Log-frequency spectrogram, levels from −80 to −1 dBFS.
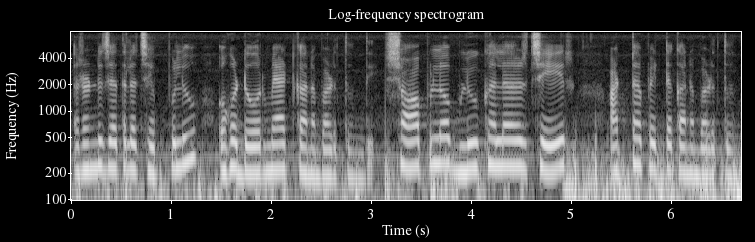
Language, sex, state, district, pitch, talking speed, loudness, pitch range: Telugu, female, Telangana, Mahabubabad, 215 Hz, 115 wpm, -16 LUFS, 195-230 Hz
